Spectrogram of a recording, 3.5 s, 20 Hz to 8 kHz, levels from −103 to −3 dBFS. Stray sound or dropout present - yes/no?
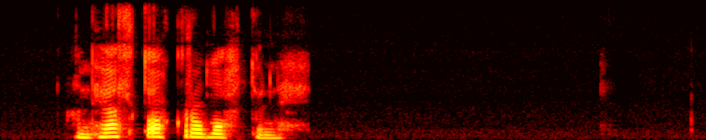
no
